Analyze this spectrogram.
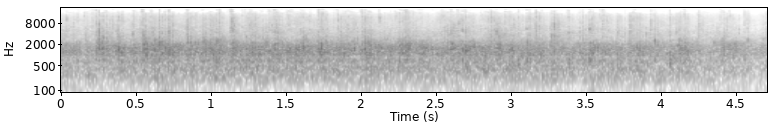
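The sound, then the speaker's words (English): Audience applause for Coach Vivian Stringer at an awards event: a steady, even wash of clapping from many people, continuing throughout and easing slightly near the end. “Congrats again to Coach Stringer. Let's give her a hand.”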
